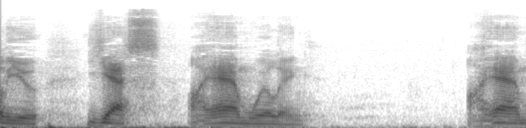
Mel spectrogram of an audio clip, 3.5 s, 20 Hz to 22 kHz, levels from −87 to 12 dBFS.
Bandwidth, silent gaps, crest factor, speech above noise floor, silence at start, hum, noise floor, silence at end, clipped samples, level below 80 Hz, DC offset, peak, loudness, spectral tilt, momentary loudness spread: 16 kHz; none; 20 dB; 26 dB; 0 s; none; -47 dBFS; 0 s; under 0.1%; -36 dBFS; under 0.1%; -4 dBFS; -23 LUFS; -5 dB/octave; 12 LU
